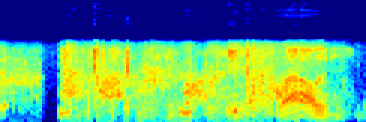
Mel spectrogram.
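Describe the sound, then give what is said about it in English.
A dog whimpers and yips in the background, with a brief rising and falling whine near the end, mixed in with voices talking throughout. “even the dog's popping in the background.”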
